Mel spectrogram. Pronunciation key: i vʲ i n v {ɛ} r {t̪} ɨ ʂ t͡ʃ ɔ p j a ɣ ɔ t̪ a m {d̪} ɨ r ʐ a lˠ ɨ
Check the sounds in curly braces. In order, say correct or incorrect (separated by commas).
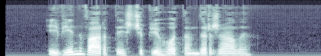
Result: incorrect, correct, correct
